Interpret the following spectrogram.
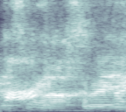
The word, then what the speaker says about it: Bahrain: I'm not Arabic. Bahrain. It's pronounced Bahrain. Bahrain. Bahrain. Yeah, like Bahrain, but Bahrain. No, Bahrain.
